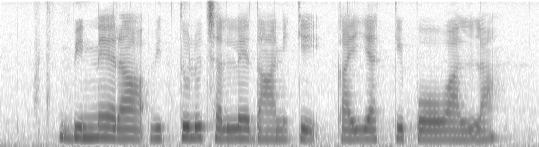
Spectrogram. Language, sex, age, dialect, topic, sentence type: Telugu, female, 18-24, Southern, agriculture, statement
